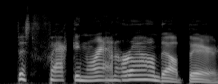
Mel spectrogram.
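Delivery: put-on very high, shrill, fumbled English accent. Quoting a famous soccer manager in England to a player, do a bad Harry Redknapp impression. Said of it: "I don't know what accent I just did".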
